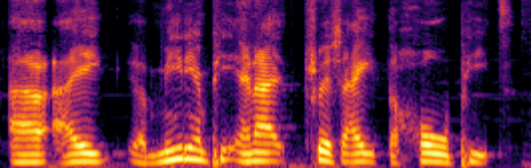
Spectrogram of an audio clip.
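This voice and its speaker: A man's voice: fairly high pitch, brisk, no room sound, soft background music. A man hosting a casual interview, speaking in a colloquial, anecdotal way. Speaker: interviewer, host.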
